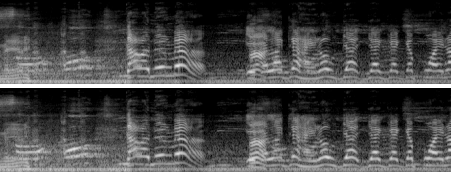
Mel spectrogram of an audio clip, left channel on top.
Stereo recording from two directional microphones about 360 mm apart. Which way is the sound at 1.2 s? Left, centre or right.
Left.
